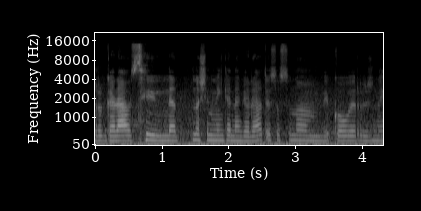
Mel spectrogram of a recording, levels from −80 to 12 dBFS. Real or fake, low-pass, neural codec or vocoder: real; 14.4 kHz; none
